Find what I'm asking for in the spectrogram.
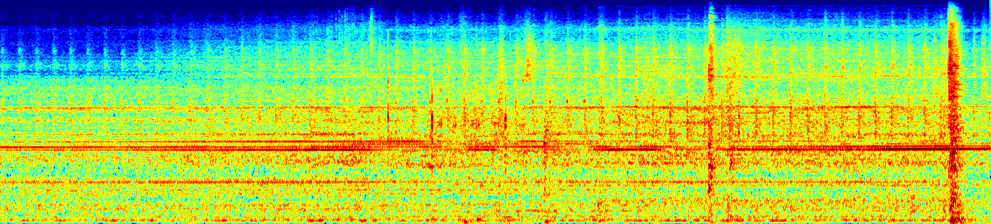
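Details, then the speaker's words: Vevor diesel air heater newly installed in a sea-can container knife-making shop: steady even roar with constant fan hum, no knocks or surging; running normally and blowing nice hot air. "She's blowing nice hot air, warm air."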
